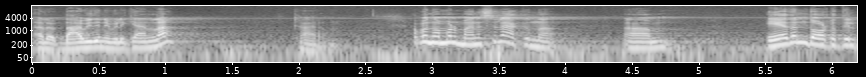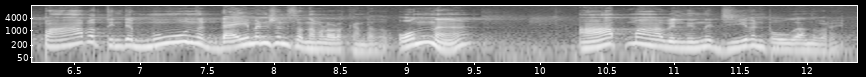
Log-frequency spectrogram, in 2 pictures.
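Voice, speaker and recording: High-voiced pastor preaching in a hall. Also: male voice, sing-song, moderate pace, fairly bright tone, a little hiss or hum. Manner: asks the congregation many rhetorical questions. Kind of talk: sermon.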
